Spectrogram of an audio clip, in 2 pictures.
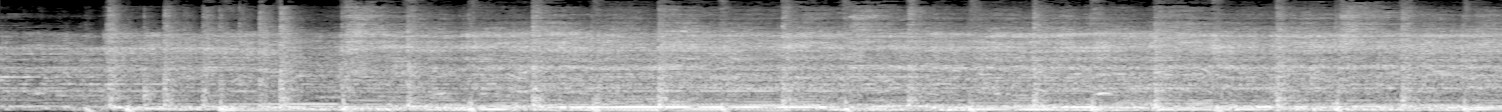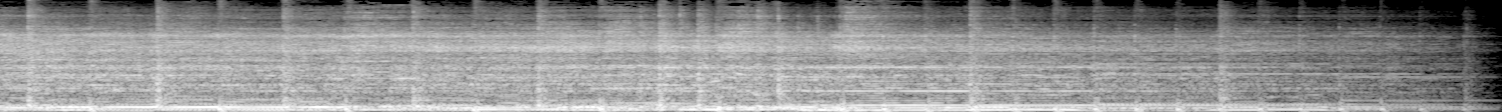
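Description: Live rock band playing loud with electric guitars, bass guitar and drum kit. The drums come in about a second in, and the sound drops away at the very end.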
